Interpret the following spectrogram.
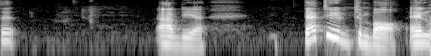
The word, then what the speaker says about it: Avdija: How do you pronounce it? Avdija.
